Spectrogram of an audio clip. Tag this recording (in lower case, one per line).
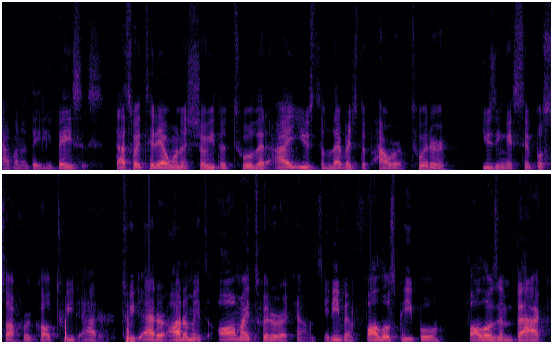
speech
